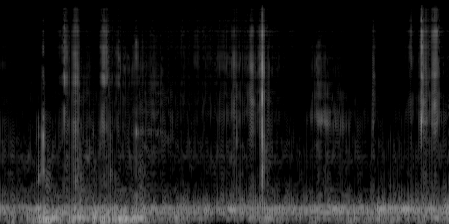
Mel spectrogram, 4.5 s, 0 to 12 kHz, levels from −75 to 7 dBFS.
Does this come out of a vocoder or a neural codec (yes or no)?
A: yes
